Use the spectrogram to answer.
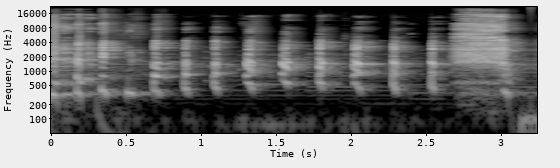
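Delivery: high breathy burst of laughter; real laugh. Real, not acted. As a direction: crack up at the memory. Bursts out laughing at own story.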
